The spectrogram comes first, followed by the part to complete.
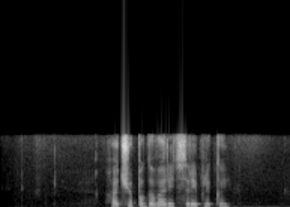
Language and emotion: Russian, neutral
